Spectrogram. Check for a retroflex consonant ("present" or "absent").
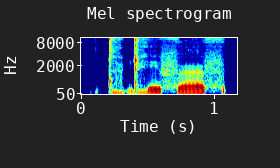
present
